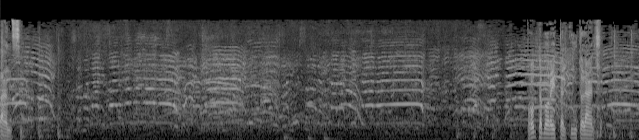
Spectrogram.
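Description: A crowd of spectators cheers and chants outdoors.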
